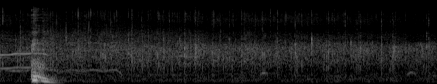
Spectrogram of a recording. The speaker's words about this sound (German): Gib mal einen fetten Applaus.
